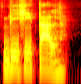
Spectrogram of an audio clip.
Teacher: G before an I or an E is going to sound like an English H.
